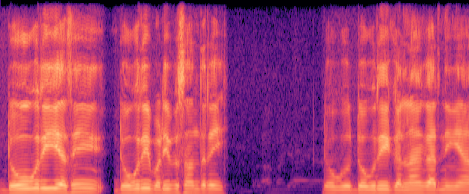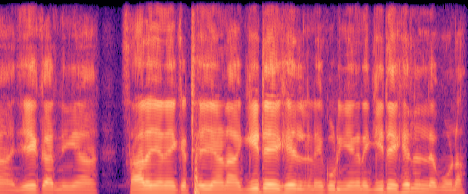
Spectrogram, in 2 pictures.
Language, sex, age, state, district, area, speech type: Dogri, male, 30-45, Jammu and Kashmir, Samba, rural, spontaneous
